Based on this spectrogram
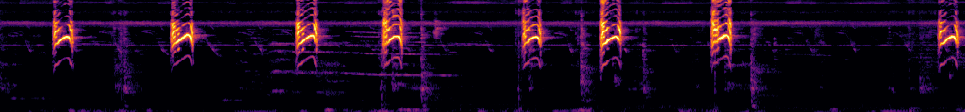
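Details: Lure sound of a chestnut-backed scimitar babbler to provoke an opponent bird: about eight sharp, high, rising squeaks at irregular intervals of roughly one second, with faint low rustling.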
